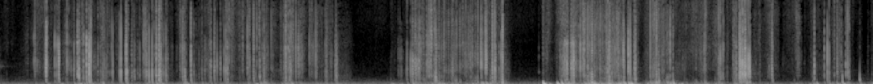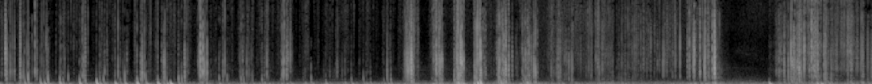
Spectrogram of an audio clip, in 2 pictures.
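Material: Cotton fleece.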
